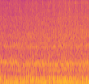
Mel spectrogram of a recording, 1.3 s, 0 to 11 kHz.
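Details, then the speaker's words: 1993 Honda CBR900RR, out of museum storage, with aftermarket exhaust and dyno re-jetting, cold-started on choke and run about 2500 rpm, then idling without choke: even, steady mid-pitched beat that holds without hunting; healthy warm idle. "one of the benefits of the exhaust and the rejecting on a dyno is that you can start the thing off and start it up cold and within a minute you can be have an idle team without the choke"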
